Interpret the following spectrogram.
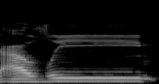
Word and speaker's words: عظيم: ঠিক আছে, যে আজিম এটাও খেয়াল করে পড়ে আসবেন, এটা জ একটু মোটা হয়ে উচ্চারণ হবে।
